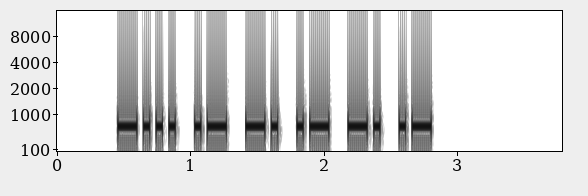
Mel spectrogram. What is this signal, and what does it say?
Morse code, heard as a keyed tone, about 25 wpm, 690 Hz. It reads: BANANA
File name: practice / 25wpm / Easy Words with Hints - 25wpm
